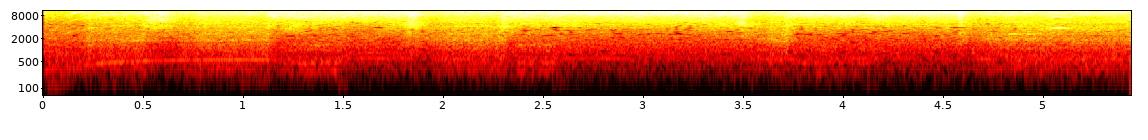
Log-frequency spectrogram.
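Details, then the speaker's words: Restored Dyson DC25 upright vacuum, run with the hose off after a strip-down wash and two new parts: a steady, high, airy rush with a faint even tone beneath and no rattles or surging. The motor runs normally; its brush is worn and a bit noisy. "wrong with that Moses sounds okay here he is not not the best sounding most in the world but the state of the post motor filter was in blimey it sounds Mick"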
